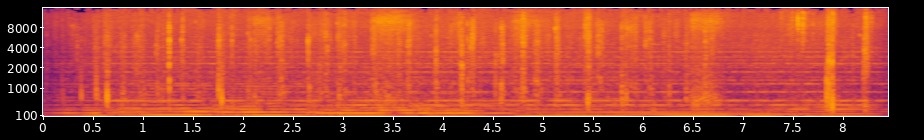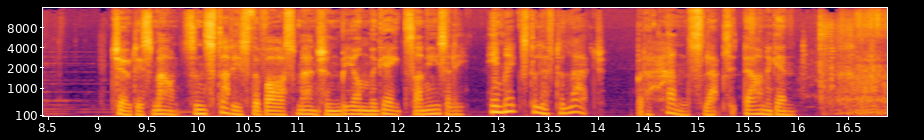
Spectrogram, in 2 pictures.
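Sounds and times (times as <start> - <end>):
horse hooves clip-clopping as ridden along a path past manicured lawns: 0.0 - 9.2
speech: 9.2 - 16.5.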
